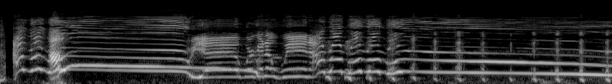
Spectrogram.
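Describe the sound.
A person imitates a wolf howl, a wolf yell for the Crawford County Wolf Pack, with long, sustained vocal tones that slide in pitch, dipping and then slowly falling, mixed with a brief bit of spoken talk.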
